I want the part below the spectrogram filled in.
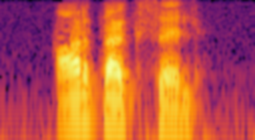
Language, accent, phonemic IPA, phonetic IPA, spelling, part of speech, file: Armenian, Eastern Armenian, /ɑɾtɑkʰˈsel/, [ɑɾtɑkʰsél], արտաքսել, verb, Hy-արտաքսել.ogg
- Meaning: 1. to deport, to expel 2. to discharge, to depose (from office or employment) 3. to exile, to banish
